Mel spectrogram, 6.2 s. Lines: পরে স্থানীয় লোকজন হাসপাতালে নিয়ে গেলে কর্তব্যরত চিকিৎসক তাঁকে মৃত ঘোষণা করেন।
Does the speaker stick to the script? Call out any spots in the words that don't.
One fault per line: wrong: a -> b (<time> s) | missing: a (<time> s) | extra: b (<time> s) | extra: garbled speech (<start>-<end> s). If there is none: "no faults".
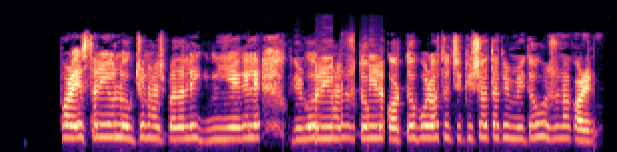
extra: garbled speech (2.9-3.8 s)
